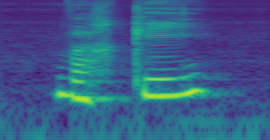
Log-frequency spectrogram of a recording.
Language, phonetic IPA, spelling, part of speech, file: Czech, [ˈvl̩xkiː], vlhký, adjective, Cs-vlhký.ogg
- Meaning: 1. wet (of an object) 2. humid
